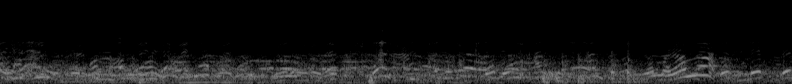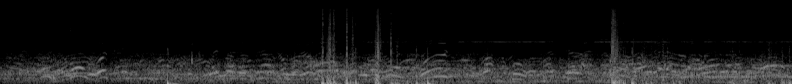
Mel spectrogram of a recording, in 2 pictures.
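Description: A crowd of men shouts and talks excitedly close by, outdoors.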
